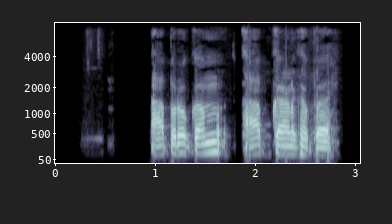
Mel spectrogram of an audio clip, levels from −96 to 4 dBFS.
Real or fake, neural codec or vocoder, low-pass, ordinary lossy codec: real; none; 7.2 kHz; AAC, 48 kbps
